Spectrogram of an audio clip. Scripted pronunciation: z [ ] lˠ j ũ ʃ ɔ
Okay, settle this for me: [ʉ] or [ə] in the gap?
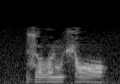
ʉ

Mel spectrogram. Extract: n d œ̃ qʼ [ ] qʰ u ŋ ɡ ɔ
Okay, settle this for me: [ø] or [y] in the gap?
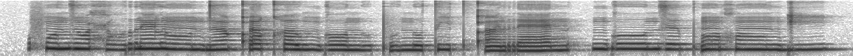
y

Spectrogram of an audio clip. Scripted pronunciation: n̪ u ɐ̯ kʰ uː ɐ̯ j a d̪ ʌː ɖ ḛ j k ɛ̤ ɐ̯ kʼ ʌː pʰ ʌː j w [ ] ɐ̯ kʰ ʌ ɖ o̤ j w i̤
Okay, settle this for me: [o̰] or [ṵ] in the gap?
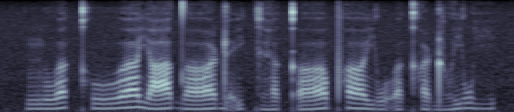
o̰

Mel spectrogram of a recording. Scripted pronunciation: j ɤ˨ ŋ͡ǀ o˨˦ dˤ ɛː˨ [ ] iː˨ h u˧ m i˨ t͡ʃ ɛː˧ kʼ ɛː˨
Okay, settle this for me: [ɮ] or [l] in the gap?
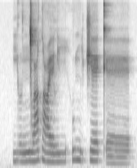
l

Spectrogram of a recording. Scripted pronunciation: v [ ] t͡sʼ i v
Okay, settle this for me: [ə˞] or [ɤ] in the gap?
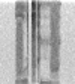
ə˞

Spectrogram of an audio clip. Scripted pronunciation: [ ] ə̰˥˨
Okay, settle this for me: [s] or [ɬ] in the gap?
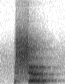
s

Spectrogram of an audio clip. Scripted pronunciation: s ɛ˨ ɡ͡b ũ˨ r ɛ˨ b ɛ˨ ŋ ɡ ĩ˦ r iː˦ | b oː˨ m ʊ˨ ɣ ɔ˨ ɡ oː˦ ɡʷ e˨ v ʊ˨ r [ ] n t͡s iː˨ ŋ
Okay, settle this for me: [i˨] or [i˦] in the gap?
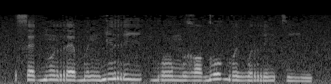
i˨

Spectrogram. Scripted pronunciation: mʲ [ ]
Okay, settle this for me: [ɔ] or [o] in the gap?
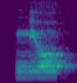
o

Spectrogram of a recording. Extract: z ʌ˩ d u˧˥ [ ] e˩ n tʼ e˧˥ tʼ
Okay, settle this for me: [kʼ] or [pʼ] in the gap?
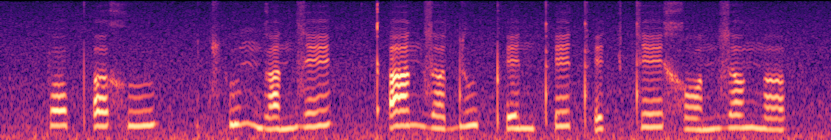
pʼ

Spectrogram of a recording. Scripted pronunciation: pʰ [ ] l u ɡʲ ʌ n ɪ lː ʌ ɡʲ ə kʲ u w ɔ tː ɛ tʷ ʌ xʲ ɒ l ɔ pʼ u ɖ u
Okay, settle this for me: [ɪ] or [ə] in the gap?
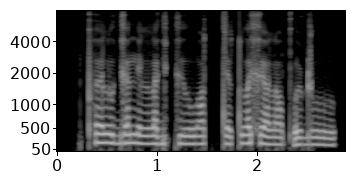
ə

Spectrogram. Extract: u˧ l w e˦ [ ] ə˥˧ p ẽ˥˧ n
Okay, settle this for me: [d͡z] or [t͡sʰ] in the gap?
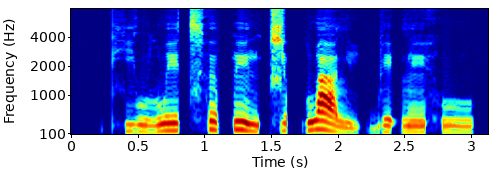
t͡sʰ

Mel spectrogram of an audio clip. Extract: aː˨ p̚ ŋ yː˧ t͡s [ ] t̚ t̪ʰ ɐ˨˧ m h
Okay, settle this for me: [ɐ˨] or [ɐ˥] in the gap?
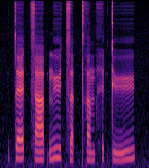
ɐ˨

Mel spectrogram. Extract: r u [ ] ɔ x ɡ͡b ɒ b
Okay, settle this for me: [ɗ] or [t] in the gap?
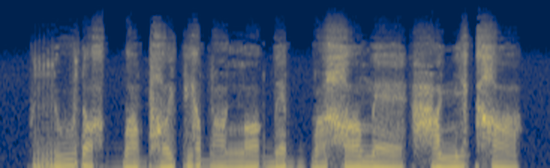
ɗ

